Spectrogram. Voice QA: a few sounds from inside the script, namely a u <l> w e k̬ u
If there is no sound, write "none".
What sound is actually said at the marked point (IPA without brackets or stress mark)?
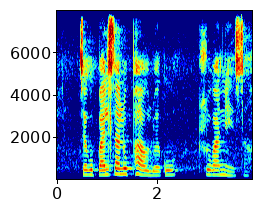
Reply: l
